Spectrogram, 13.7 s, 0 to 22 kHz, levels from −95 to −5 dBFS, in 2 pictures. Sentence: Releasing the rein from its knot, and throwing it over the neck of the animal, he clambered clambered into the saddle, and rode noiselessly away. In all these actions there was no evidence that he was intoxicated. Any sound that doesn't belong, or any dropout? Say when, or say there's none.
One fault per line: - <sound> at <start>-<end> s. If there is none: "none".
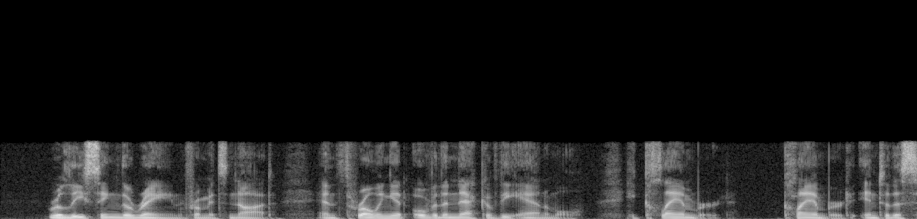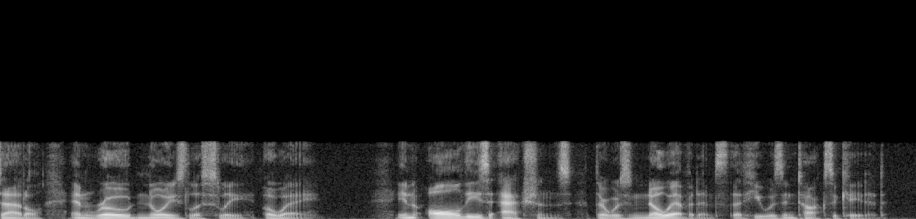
none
